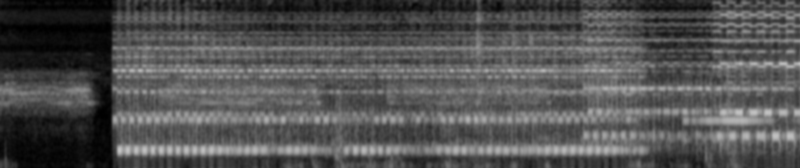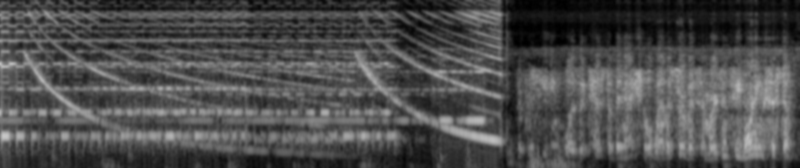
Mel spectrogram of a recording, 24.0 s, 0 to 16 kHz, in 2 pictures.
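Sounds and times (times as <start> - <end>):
electronic pulsing alarm tone: 1.7 - 19.6
high steady alarm tones: 1.7 - 19.8.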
